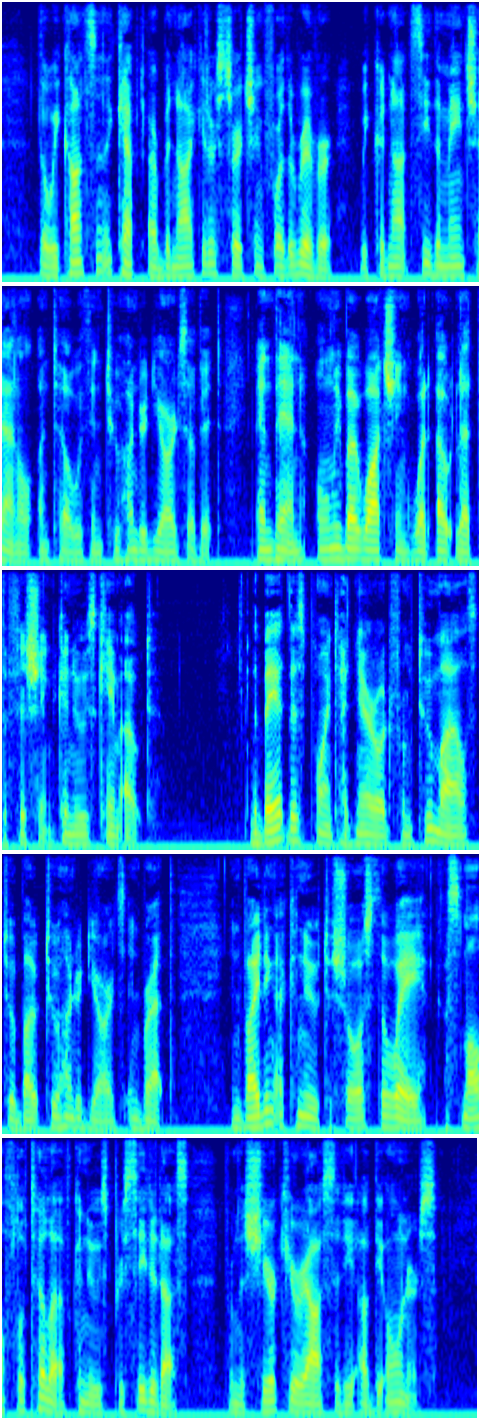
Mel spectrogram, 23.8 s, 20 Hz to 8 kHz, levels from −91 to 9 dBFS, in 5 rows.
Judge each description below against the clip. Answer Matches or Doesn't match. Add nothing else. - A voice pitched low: Matches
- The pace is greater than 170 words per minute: Matches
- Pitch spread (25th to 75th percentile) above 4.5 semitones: Doesn't match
